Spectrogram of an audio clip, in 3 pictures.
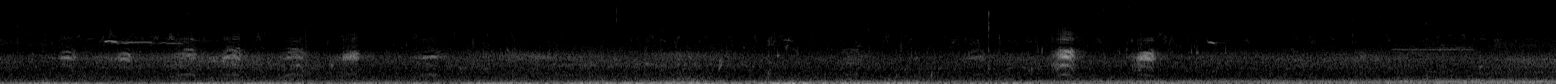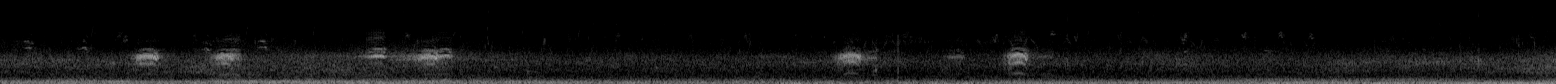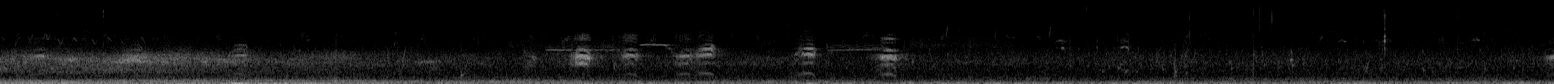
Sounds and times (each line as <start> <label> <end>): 0.0 birds sing in the cottonwoods 46.6
0.0 steady wind creates wavelets on the lake 46.6
15.6 ravens fly overhead 20.7
23.8 ravens fly overhead 24.4
26.9 cars 37.5
30.4 ravens fly overhead 34.6
36.4 ravens fly overhead 38.4
39.0 ravens fly overhead 40.2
